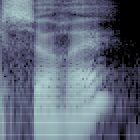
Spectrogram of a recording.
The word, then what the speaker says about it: serait: Il serait, elle serait, final T not pronounced.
